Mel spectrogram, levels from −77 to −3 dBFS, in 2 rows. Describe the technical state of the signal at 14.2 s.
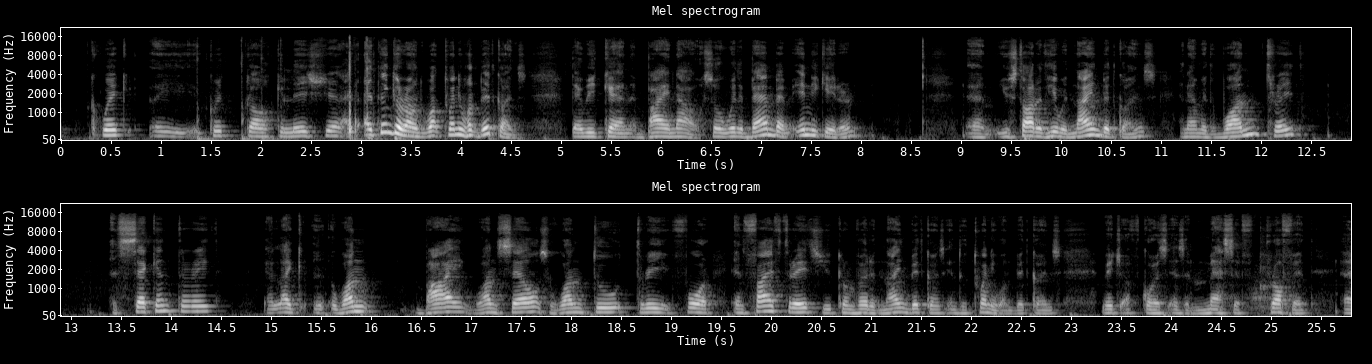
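At 14.13 to 14.21 s the signal shows a short stall from a late packet. A packet arrived after its playout deadline, so the jitter buffer underran and the receiver extended the last available sound for about 61 ms until the data turned up, then resumed from the same point. Nothing is dropped, but playback is now running 61 ms later, and the held segment comes across as a brief unnatural sustain with a faint buzzy or dipped texture.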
